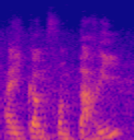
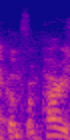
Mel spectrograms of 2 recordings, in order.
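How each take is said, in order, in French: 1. Paris se prononce avec des sons français. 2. Paris se prononce avec des sons anglais. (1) "il va pas dire" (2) "prononcer ... à l'anglaise"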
